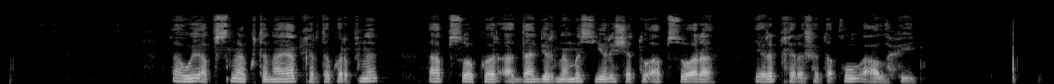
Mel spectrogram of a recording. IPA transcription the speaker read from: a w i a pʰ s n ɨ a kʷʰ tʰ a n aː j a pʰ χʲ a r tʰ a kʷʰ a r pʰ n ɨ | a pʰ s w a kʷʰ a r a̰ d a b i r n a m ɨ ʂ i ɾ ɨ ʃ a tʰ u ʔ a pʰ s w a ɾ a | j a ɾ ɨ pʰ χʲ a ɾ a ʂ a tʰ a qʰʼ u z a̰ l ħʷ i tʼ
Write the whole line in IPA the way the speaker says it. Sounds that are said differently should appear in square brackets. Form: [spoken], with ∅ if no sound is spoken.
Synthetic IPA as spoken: a w i a pʰ s n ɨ a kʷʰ tʰ a n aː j a pʰ χʲ a r tʰ a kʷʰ a r pʰ n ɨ | a pʰ s w a kʷʰ a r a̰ d a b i r n a m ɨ [s] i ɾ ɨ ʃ a tʰ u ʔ a pʰ s w a ɾ a | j a ɾ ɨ pʰ χʲ a ɾ a ʂ a tʰ a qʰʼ u [ʕ] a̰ l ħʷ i tʼ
